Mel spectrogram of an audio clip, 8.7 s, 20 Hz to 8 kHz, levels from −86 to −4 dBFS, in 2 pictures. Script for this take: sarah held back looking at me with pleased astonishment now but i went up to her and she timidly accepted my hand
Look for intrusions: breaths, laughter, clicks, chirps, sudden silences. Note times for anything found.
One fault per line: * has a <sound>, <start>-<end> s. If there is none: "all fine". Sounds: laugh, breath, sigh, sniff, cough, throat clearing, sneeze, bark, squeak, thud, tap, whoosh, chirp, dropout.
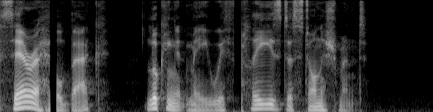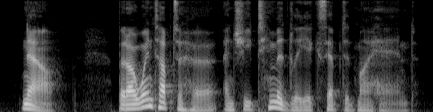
* has a dropout, 0.5-0.6 s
